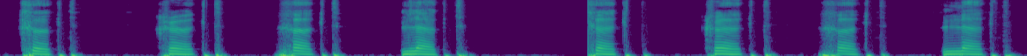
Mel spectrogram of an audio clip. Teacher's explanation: 有 K 的时候，OO 这个 pair vowel 会发出 short vowel 短元音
